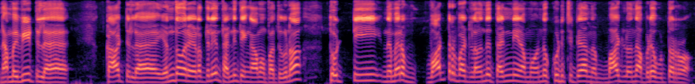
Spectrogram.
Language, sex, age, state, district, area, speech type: Tamil, male, 18-30, Tamil Nadu, Kallakurichi, urban, spontaneous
